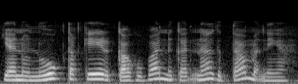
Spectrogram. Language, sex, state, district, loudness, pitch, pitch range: Garo, female, Meghalaya, South Garo Hills, -16 LUFS, 215 Hz, 190-245 Hz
